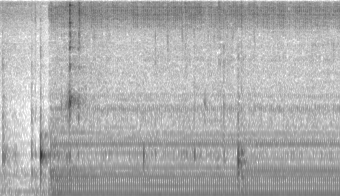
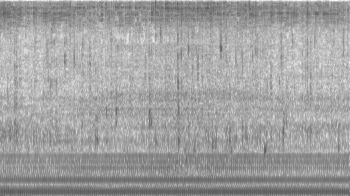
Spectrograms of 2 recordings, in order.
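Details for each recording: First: Saeco Incanto espresso machine after repair of a leak: after a few clicks the pump settles into a steady even hum with no trickling water, brewing normally. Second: Recently refurbished Saeco Incanto espresso machine losing a lot of water during brewing, leaving big puddles and a soaked rag underneath. Steady pump hum with water trickling and splashing inside the machine, from an internal leak at a failed seal.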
